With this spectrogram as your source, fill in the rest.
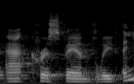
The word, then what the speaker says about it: Van Vliet: my name at chris van vleet and yes that's how you pronounce it chris van vliet i know it looks like van vliet or van vliet or van violet or van vlatt or whatever you want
